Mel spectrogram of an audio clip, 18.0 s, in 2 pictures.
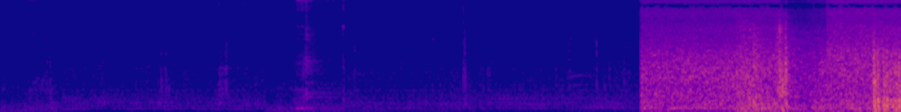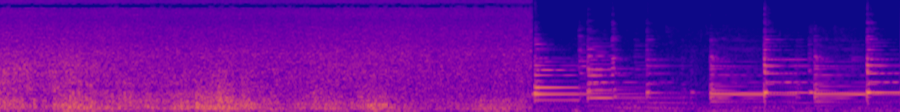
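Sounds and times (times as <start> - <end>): heavy rain pouring: 6.4 - 14.4
low rolling thunder: 6.4 - 14.4.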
